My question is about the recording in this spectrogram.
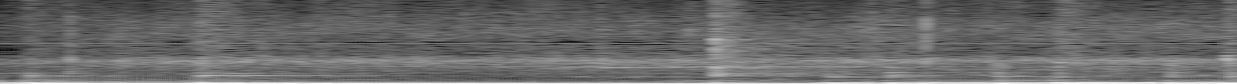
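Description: Wood fire crackling and hissing in a fire pit, with a few sharp pops, over background music of sustained low chords.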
